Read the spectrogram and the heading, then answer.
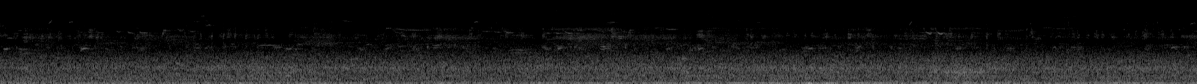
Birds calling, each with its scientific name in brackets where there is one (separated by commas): Red-winged Blackbird (Agelaius phoeniceus), unidentified bird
